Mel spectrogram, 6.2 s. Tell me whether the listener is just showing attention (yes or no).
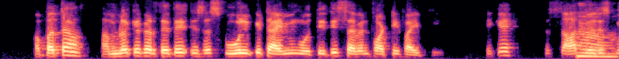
yes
